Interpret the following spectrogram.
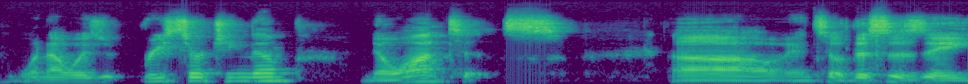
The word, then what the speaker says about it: Noxantes: group um noantas n-o-x-a-n-t-e-s but i saw that i was phonetically spelled out somewhere when i was researching them no ontos and so this is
